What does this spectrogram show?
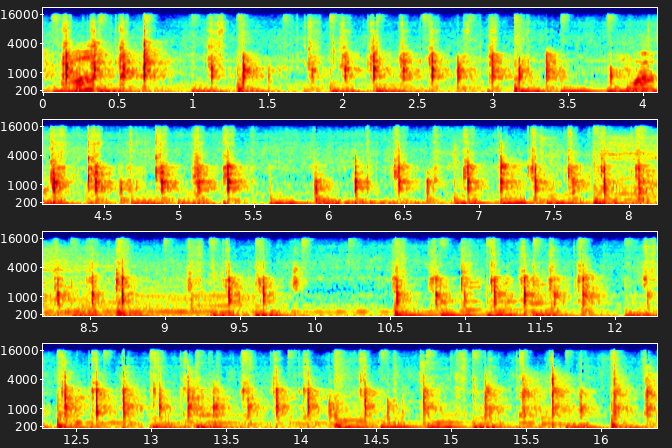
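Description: Knife chopping leek very finely on a cutting board: a fast, even run of strokes, about four to five a second, pausing briefly twice. Background music with a bass line plays underneath.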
